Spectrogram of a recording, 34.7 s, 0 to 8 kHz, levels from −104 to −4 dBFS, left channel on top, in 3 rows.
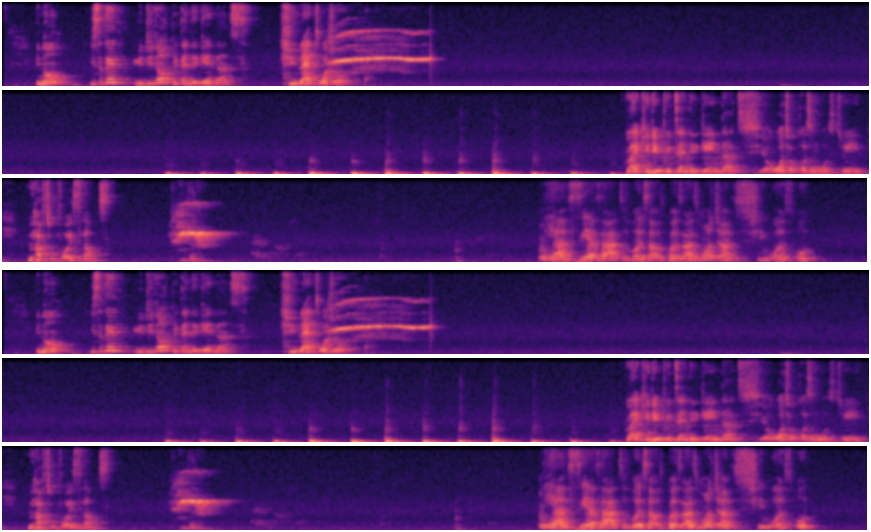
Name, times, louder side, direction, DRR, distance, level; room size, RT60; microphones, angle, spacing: voice 1, 0.4-0.9 1.2-3.2 3.7-5.7 19.9-24.5 25.4-26.1, left 2 dB, 15° left, 0.3 m, -30 dB
voice 2, 30.3-33.8, right 1 dB, 85° right, 1.0 m, -29 dB
2.4 x 2.3 x 3.7 m
head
